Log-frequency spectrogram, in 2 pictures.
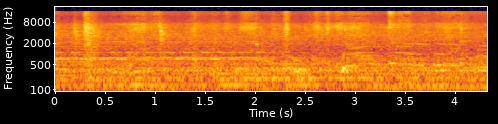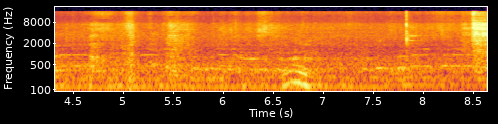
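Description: Paper tissue crinkles and rustles close by.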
